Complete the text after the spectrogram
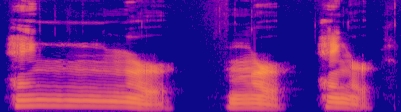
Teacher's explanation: When I change these words with ER, I don't pronounce the G sound. It's just the nasal linked together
